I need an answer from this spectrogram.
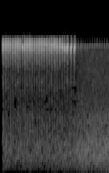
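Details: A male cricket of unidentified species, possibly a nymph, in Upper Bavaria (Oberbayern), gives a rapid, high-pitched pulsed trill lasting about a second, then stops.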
